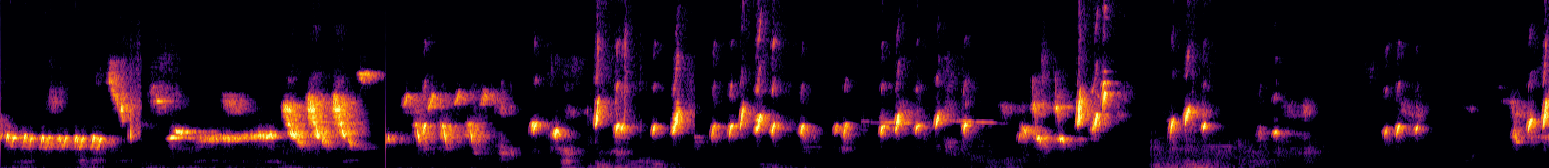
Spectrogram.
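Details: Goldfinches sing a long, lively jumble of twitters, buzzy rattles and clear chirped phrases that thins into spaced single notes toward the end.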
